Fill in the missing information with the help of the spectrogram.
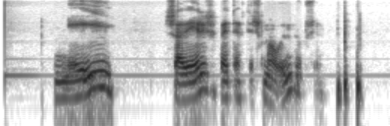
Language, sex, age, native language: Icelandic, female, 60-69, Icelandic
